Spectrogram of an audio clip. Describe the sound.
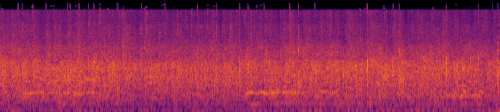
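Sustained audience applause for a pianist on stage from North Rhine-Westphalia, a dense, steady wash of clapping that holds at an even loud level throughout, with faint voices mixed into the crowd noise.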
